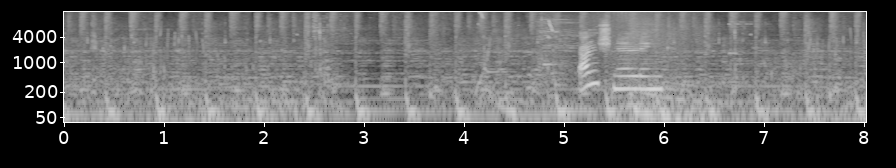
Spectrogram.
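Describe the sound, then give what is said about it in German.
Steady rain falls in a Nintendo video game featuring Link, a dense watery hiss running under a man's excited talking, with a sudden rising whoosh and a short tonal chime partway through. “Regen. Ja, endlich nach 1000 Jahren.”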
